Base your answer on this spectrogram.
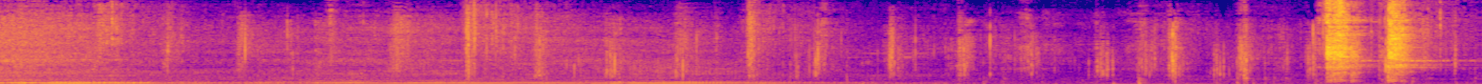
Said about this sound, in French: Il y a une voiture derrière toi.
